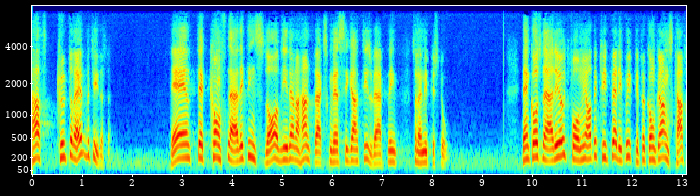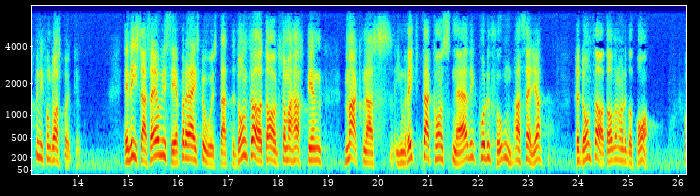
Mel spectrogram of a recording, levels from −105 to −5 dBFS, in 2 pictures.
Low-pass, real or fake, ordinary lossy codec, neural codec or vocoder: 7.2 kHz; fake; MP3, 48 kbps; codec, 24 kHz, 0.9 kbps, WavTokenizer, large speech release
